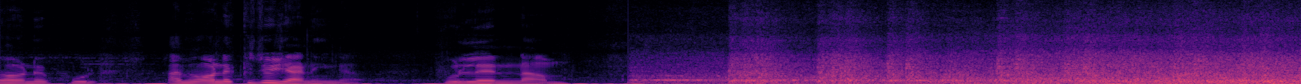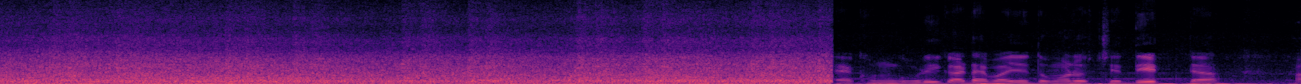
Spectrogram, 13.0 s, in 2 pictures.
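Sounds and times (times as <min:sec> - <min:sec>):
train rumbling on rails: 0:03.2 - 0:10.8.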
